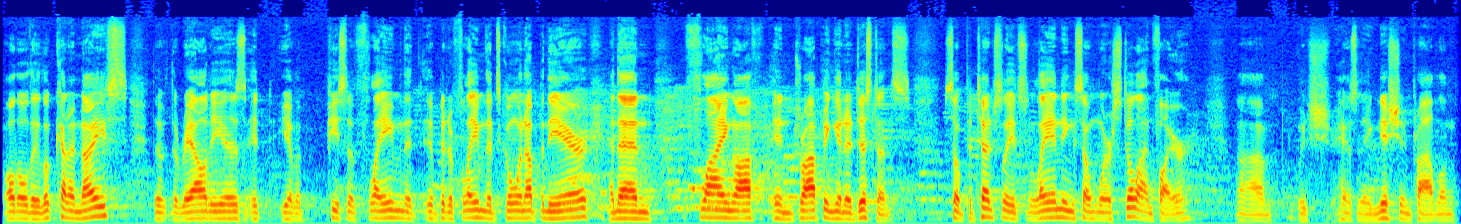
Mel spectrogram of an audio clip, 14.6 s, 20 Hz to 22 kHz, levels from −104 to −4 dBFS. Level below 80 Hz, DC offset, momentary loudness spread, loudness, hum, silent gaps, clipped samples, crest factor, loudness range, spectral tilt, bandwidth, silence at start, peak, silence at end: -68 dBFS; 0.1%; 13 LU; -25 LUFS; none; none; under 0.1%; 22 dB; 6 LU; -4.5 dB/octave; 17 kHz; 0.05 s; -4 dBFS; 0.1 s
